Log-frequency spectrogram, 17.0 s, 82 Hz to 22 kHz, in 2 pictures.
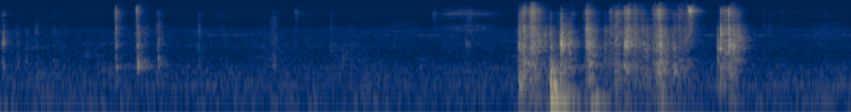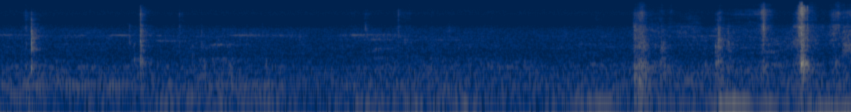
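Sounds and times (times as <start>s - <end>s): plastic toys clattering: 5.2s - 7.5s.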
